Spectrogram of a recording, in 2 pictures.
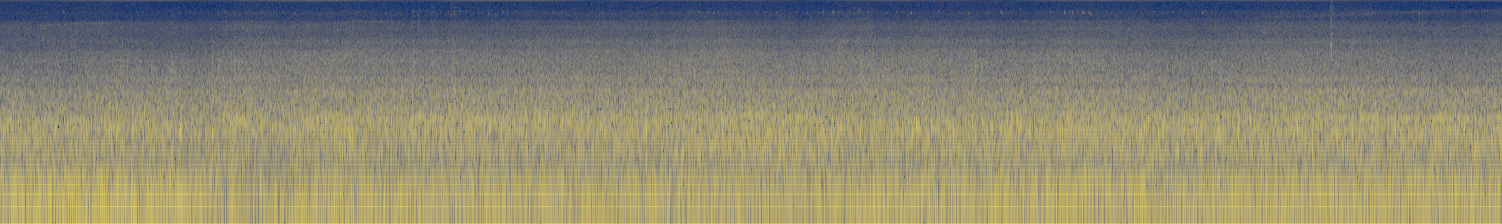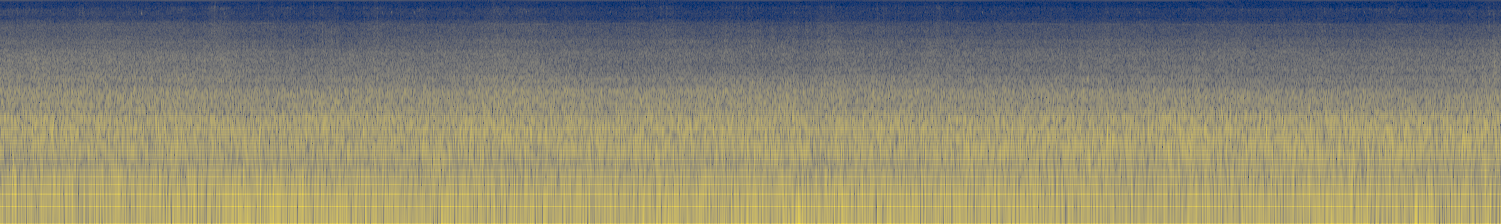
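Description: Shantui crawler bulldozer's diesel engine running steadily under load as it pushes a blade-full of earth, with the rattle of its steel tracks.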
